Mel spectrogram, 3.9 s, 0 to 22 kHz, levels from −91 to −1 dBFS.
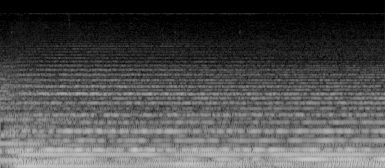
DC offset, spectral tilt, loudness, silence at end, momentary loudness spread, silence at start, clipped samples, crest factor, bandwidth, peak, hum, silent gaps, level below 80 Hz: under 0.1%; -8.5 dB/octave; -25 LUFS; 0 s; 3 LU; 0 s; under 0.1%; 12 dB; 8.4 kHz; -12 dBFS; none; none; -32 dBFS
